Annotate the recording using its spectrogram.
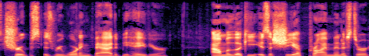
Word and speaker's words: al-Maliki: He goes on to say, to give al-Maliki... I don't even know how to pronounce that. Al-Maliki? – That's about right.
